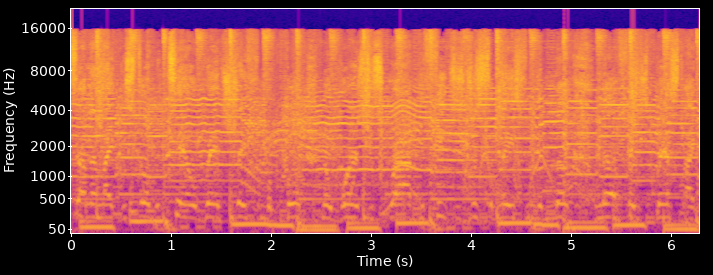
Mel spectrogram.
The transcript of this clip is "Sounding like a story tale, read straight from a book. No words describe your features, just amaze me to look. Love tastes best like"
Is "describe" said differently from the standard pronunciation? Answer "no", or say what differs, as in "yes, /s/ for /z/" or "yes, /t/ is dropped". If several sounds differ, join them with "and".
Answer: yes, /k/ is dropped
